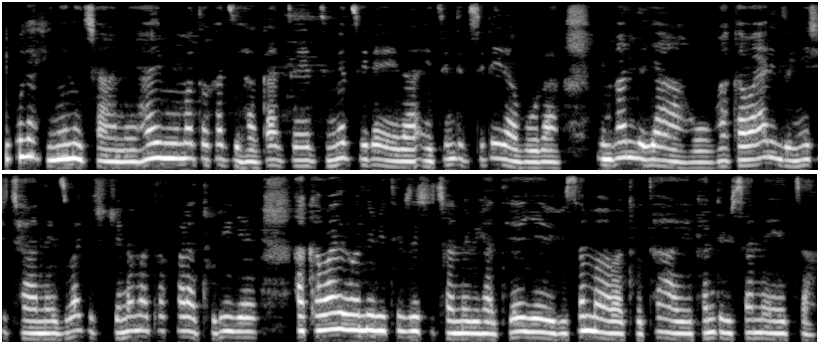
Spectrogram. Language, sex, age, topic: Rundi, female, 18-24, education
